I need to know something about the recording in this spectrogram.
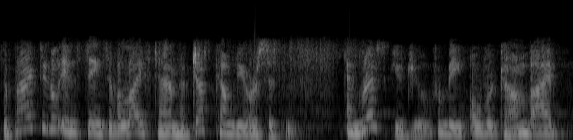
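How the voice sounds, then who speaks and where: An actress playing a practical, no-nonsense housekeeper in an old-time radio drama, speaking firmly and crisply, as if giving a lecture. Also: female voice, mid-range voice, expressive, a little fast. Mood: lecturing. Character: brisk, bossy, no-nonsense housekeeper, steady and practical. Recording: muffled 1970s radio broadcast.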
